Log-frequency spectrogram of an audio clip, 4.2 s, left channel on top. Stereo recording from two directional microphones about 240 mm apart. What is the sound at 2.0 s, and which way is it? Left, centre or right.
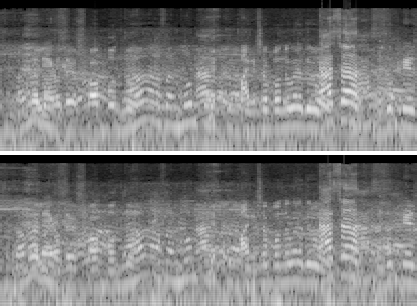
Speech, centre.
